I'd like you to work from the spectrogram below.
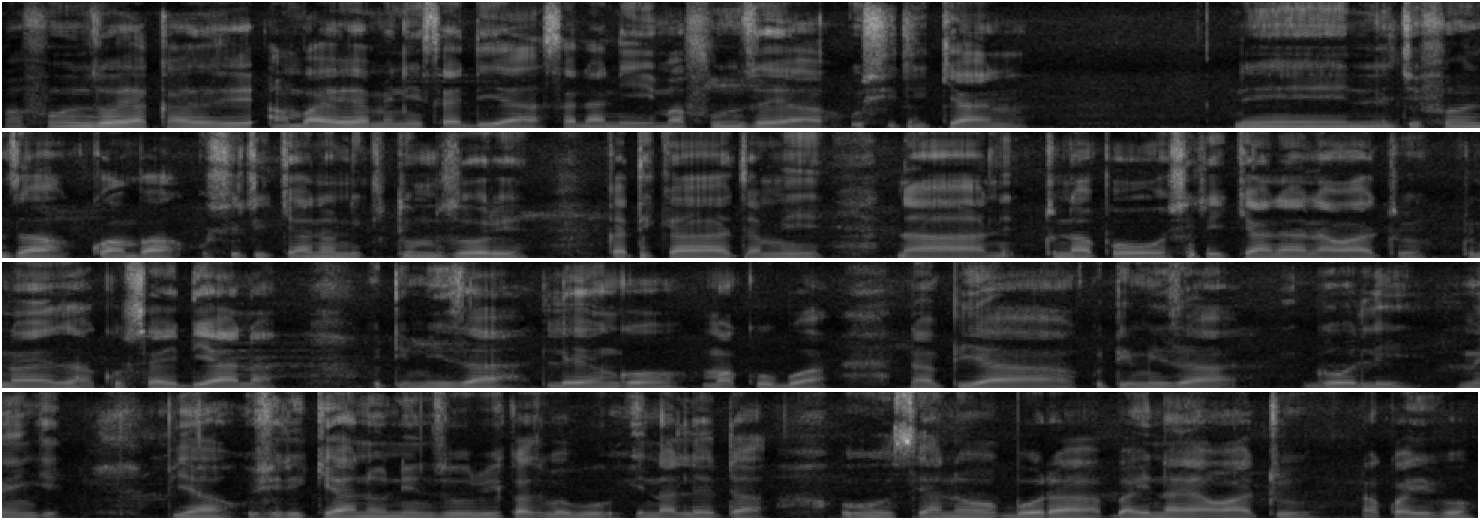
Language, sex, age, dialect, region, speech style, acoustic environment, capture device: Swahili, male, 18-24, Kenya - Nairobi Sheng-influenced, Kenya, relaxed; focused, nature; silence, mobile / Linux / Chrome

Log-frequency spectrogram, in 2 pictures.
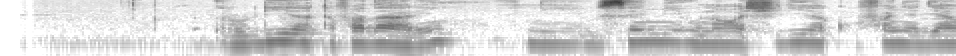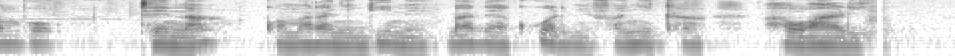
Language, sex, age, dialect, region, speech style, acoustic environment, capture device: Swahili, male, 45-54, Kenya - Nairobi Sheng-influenced, Kenya, happy; relaxed, nature; silence, desktop / Linux / Chrome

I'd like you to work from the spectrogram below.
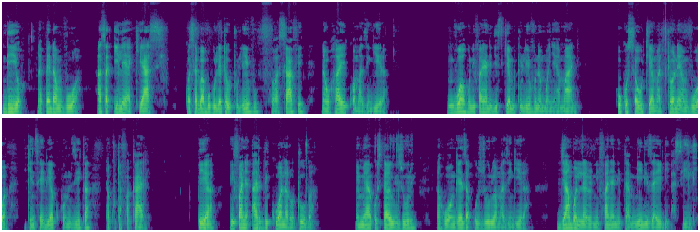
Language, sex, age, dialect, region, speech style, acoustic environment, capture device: Swahili, male, 25-34, Kenya - Mombasa, Kenya, happy; relaxed; focused, silence, mobile / Linux / Chrome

